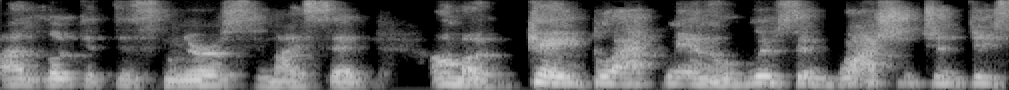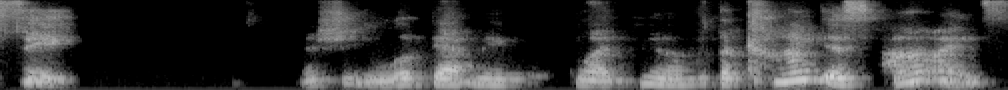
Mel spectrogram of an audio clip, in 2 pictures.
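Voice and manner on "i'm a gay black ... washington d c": put-on belligerent, defiant voice, high and rough. The speaker recounts answering a nurse with all he had left, retelling a defiant, belligerent reply. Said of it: "with my most defiant, belligerent voice I could muster".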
